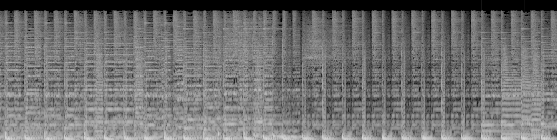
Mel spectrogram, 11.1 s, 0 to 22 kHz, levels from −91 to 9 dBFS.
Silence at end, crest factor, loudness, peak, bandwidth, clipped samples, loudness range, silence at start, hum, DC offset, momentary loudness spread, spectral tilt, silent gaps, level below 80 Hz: 0 s; 14 dB; -15 LUFS; 0 dBFS; 16.5 kHz; under 0.1%; 4 LU; 0 s; none; under 0.1%; 5 LU; -3 dB/octave; none; -16 dBFS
